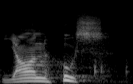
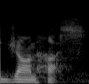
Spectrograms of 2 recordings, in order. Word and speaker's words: Jan Hus: Technically, it should be pronounced more like Jan Hus, but I'm just going to say John Huss.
